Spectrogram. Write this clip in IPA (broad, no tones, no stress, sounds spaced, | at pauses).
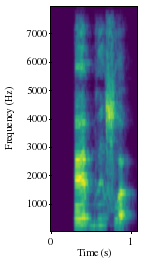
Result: ɛ b ɨ i̯ sʷ ɐ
